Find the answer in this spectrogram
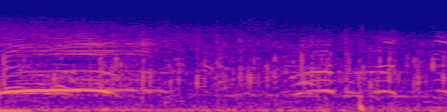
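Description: Players shouting on a football pitch just after a penalty goal: a long call, then several short shouts over open-air ambience.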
